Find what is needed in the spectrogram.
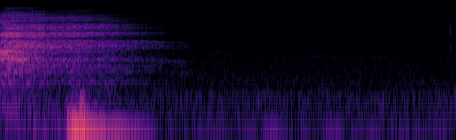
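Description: A person's breathy sigh, a little under a second long.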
